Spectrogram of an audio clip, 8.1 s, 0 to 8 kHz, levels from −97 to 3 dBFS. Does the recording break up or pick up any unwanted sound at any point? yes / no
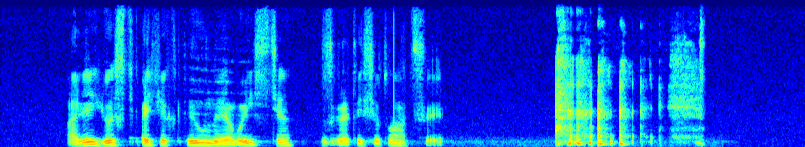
yes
